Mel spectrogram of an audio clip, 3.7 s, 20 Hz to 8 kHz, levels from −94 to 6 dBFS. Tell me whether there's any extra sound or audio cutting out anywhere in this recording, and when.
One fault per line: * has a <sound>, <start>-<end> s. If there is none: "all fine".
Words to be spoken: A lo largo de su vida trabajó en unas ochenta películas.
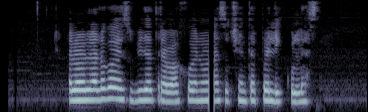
* has a dropout, 2.1-2.1 s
